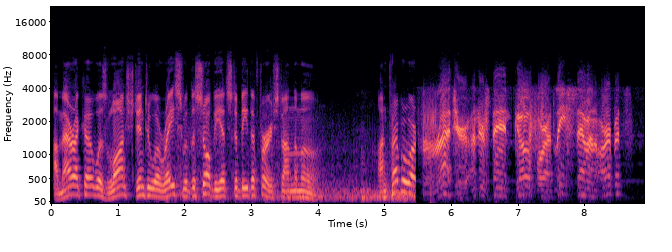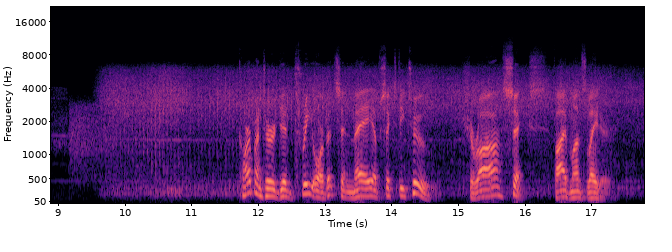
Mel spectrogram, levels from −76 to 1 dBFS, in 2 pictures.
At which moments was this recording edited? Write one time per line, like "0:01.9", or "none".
none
